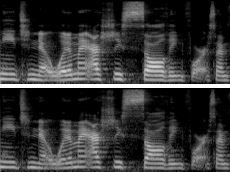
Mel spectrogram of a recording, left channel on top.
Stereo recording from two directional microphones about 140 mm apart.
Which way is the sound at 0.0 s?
35° left (ahead or behind).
